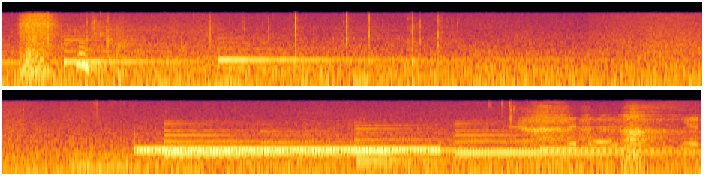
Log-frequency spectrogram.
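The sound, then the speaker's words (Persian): A phone call rings out and goes to voicemail: a sequence of electronic telephone tones and short beeps, then a louder sustained tone lasting about two seconds, over faint line hiss. “رفت روی پیغام گیر.”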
